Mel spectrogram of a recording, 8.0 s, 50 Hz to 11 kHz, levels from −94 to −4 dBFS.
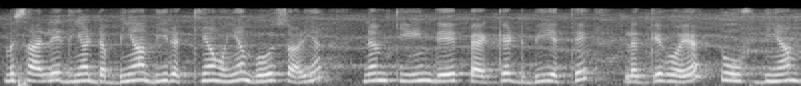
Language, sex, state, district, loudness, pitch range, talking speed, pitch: Punjabi, female, Punjab, Pathankot, -15 LUFS, 240-270 Hz, 135 wpm, 255 Hz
